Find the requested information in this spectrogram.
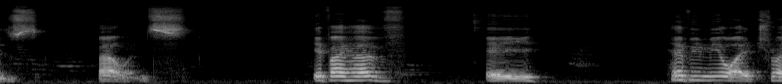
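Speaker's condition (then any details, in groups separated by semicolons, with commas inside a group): Cerebral palsy; wheelchair user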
